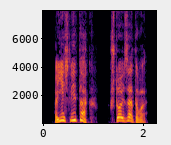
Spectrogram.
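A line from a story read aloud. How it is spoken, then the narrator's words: Loud reply. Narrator (Russian): громко ответил Невилл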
